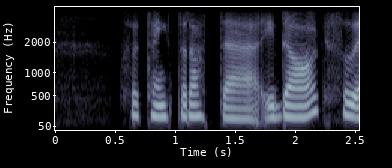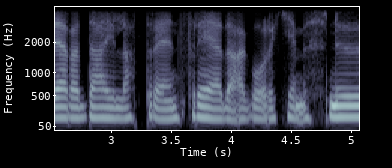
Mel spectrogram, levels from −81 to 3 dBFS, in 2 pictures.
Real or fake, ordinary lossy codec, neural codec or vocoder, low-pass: real; none; none; 3.6 kHz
